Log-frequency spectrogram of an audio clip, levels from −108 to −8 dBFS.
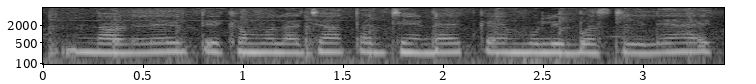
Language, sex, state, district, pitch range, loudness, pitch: Marathi, female, Maharashtra, Solapur, 235-250 Hz, -45 LUFS, 240 Hz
